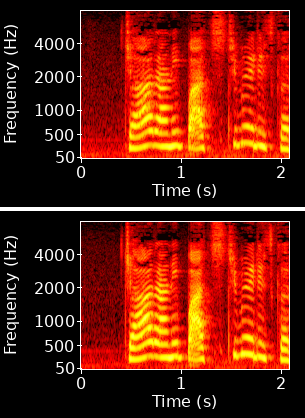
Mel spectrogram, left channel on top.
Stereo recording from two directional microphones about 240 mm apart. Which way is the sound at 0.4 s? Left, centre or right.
Right.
